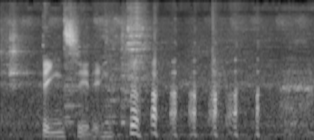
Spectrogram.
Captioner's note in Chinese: 笑聲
